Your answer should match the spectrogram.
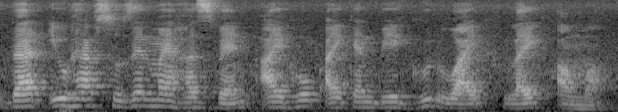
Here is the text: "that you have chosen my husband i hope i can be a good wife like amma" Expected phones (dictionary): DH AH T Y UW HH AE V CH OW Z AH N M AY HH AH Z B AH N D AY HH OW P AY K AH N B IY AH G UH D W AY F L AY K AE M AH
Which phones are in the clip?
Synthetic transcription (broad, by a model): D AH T Y UW HH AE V S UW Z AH N M AY HH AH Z B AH N D AY HH OW P AY K AH N B IY AH G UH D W AY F L AY K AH M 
